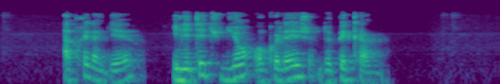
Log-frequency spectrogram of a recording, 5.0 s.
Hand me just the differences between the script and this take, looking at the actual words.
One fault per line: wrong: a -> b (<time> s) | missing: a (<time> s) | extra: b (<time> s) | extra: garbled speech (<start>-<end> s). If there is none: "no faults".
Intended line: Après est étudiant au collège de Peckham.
extra: la guerre il (0.9 s)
